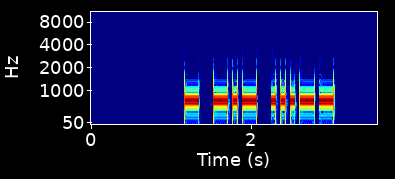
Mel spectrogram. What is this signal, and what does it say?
Morse code, heard as a keyed tone, about 20 wpm, 700 Hz. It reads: TK3
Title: Callsign Prefixes for Top 100 DXCC - 20wpm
